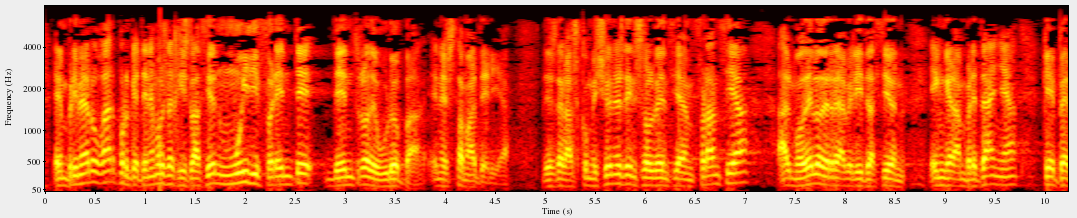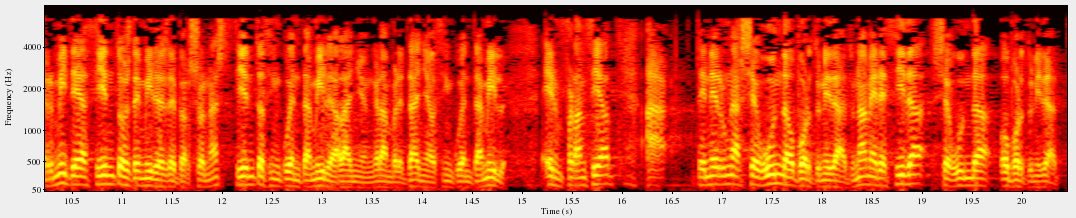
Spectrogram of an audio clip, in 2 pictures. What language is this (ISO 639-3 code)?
spa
